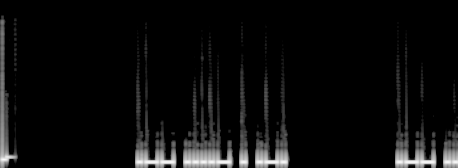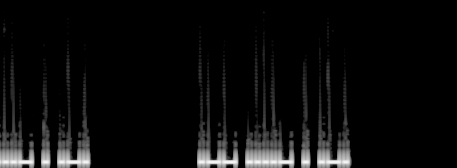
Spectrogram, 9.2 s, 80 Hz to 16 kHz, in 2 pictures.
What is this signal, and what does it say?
Morse code, heard as a keyed tone, about 30 wpm, 700 Hz. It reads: W4ER W4ER W4ER
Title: Easy Call Signs Repeated 3x - 30wpm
